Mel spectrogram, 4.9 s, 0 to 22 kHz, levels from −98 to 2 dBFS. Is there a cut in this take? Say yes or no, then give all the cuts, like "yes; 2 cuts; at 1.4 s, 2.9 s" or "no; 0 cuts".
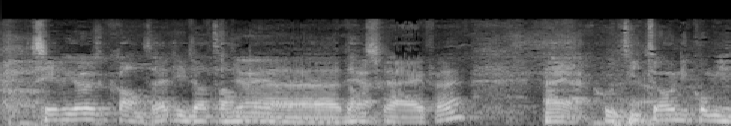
no; 0 cuts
